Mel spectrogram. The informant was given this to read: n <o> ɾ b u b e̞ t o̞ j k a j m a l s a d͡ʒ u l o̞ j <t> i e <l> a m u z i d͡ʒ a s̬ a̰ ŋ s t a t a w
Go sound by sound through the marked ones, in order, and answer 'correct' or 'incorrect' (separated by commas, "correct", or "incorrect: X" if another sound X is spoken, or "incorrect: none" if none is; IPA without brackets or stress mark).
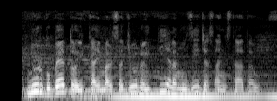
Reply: incorrect: u, correct, correct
